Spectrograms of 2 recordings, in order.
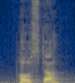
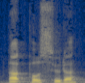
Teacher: The U is unvoiced · Shown in: first take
